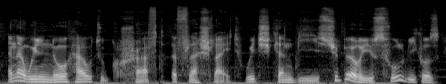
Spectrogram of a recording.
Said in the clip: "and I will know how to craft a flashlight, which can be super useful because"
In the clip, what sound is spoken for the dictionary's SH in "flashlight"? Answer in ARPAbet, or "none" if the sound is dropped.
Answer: SH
